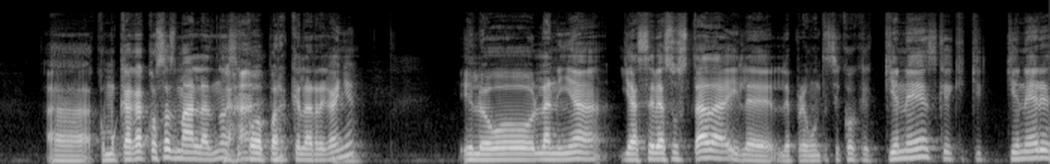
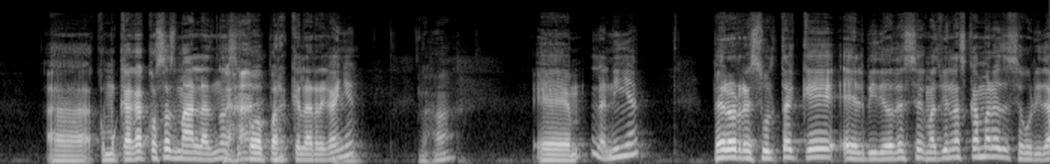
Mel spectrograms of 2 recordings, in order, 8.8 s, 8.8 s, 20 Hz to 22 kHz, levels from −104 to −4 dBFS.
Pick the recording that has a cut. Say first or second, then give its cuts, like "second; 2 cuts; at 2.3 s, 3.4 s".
second; 3 cuts; at 3.5 s, 4.9 s, 7.7 s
